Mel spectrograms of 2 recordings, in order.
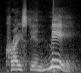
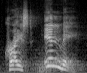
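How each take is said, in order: First: The stress falls on the word me. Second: The stress falls on the word in. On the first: "put the emphasis on the third word" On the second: "we're going to put the emphasis on the second word"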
